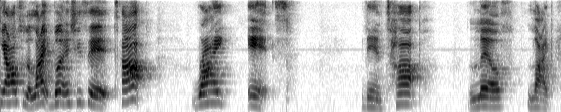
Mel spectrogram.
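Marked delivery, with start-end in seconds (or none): 1.7-8.3 word by word, long gaps between; slow reading. Real, not acted. Host reads like-button directions to viewers, slow and halting. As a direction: read it out very slowly, piece by piece. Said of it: "I have to read that slow".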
